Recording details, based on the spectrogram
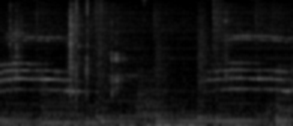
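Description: A pet cat meows twice, clear and fairly close, each call a short rising-falling wail separated by a brief pause, with a low steady hum underneath.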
